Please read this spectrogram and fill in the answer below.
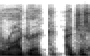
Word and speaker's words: Roderick: But his name is Roderick. So we get it right. Yeah, Roderick. Yeah, Roger. Did I say it wrong? I thought you said Roger, but Roderick.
